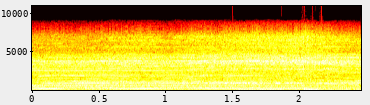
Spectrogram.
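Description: Rock band playing live through a club PA, an instrumental passage of sustained, distorted electric guitar chords over drums, loud enough to overload the recording. The chords change near the end.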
